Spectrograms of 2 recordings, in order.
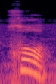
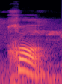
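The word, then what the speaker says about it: خ: Kalau pengucapan kho ada ngoroknya, kho, bibirnya moncong, kho.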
